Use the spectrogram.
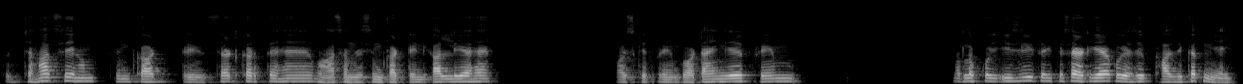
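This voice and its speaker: A man talks through practical repair work in a conversational tutorial style. His voice sits at a medium pitch. He explains each step patiently, like a working technician teaching his trade. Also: fairly even intonation, normal speed, a little mellow. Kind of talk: hands-on instructional narration, conversational.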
